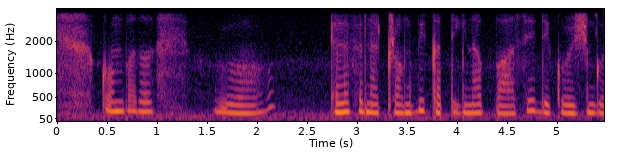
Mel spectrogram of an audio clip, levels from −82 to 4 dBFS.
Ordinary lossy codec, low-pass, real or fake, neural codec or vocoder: none; 3.6 kHz; real; none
